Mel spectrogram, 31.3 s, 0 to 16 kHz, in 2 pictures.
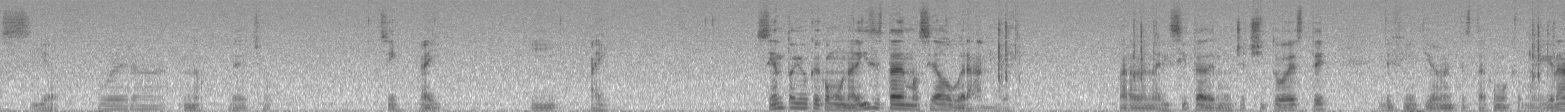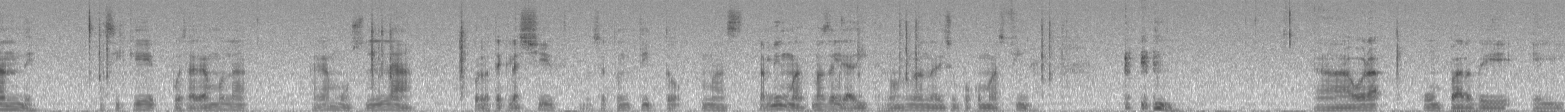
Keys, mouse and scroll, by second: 4.3-5.9 drag, 7.0 click, 8.5 click, 9.3 click, 10.3 alt+Tab, 11.6 alt+Tab, 12.5 click, 13.8-15.3 drag, 15.6 alt+Tab, 16.9 alt+Tab, 18.2-19.4 drag, 19.4 ctrl+z, 20.9-24.3 shift+drag, 25.0 alt+Tab, 26.4 alt+Tab, 28.1 click, 30.5-31.3 ctrl+drag.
